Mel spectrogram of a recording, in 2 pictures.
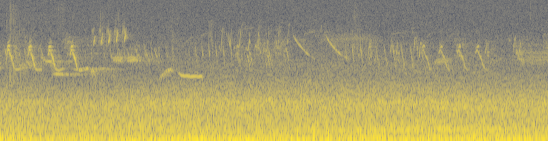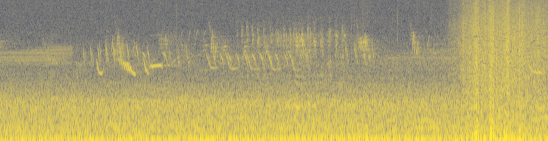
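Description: Outdoor ambience of small birds chirping, many quick short calls over a faint low background hiss. A brief rush of noise comes about ten seconds in.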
